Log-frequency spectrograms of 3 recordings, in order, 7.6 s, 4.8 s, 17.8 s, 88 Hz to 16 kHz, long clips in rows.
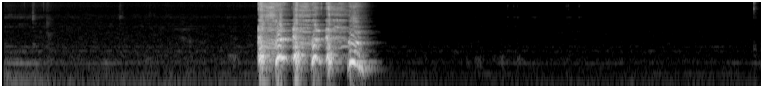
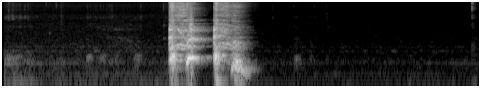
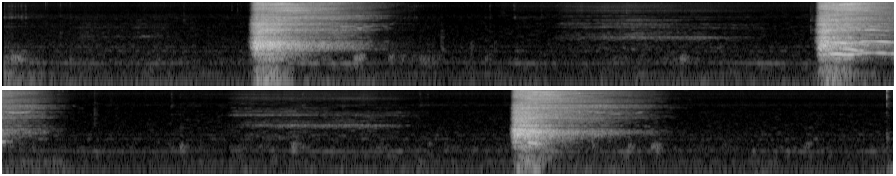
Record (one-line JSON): {"three_cough_length": "7.6 s", "three_cough_amplitude": 32768, "three_cough_signal_mean_std_ratio": 0.27, "cough_length": "4.8 s", "cough_amplitude": 32768, "cough_signal_mean_std_ratio": 0.27, "exhalation_length": "17.8 s", "exhalation_amplitude": 32768, "exhalation_signal_mean_std_ratio": 0.29, "survey_phase": "alpha (2021-03-01 to 2021-08-12)", "age": "18-44", "gender": "Female", "wearing_mask": "No", "symptom_cough_any": true, "smoker_status": "Never smoked", "respiratory_condition_asthma": true, "respiratory_condition_other": false, "recruitment_source": "REACT", "submission_delay": "2 days", "covid_test_result": "Negative", "covid_test_method": "RT-qPCR"}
